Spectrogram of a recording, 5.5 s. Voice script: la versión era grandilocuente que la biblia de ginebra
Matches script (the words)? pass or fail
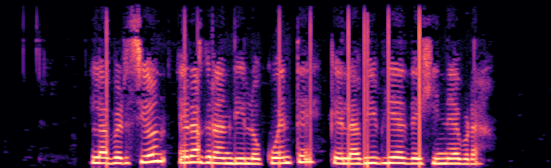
pass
